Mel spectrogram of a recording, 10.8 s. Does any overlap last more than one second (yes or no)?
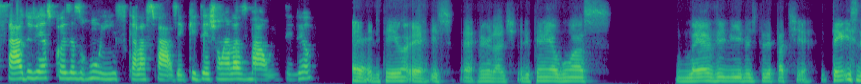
no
